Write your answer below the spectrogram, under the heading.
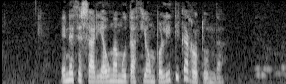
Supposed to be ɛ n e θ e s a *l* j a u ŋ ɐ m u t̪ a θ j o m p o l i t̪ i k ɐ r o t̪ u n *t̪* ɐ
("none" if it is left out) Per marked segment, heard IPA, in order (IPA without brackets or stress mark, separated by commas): ɾ, d̪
